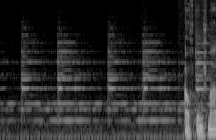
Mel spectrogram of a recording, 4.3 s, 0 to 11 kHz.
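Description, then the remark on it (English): A single passing bell tolls slowly from a small cemetery outside the town of Sopron, Hungary, knelling for a dead old man: four evenly spaced strikes with long ringing decay, before a man begins speaking over the fading resonance. “From the small cemetery outside the Hungarian town of Sopron, the passing bell knells for old Laszlo Bozo, dead for 3 days.”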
